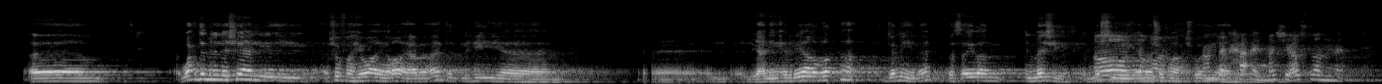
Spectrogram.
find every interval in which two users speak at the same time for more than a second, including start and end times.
10.9-12.6

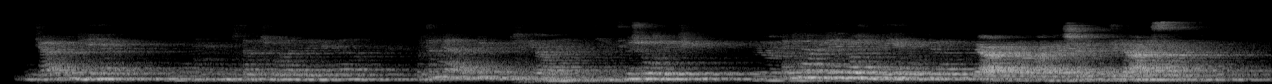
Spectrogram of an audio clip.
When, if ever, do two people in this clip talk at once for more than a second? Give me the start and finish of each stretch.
10.6-11.8

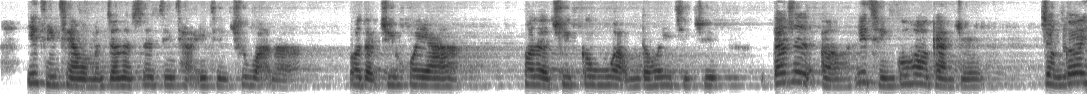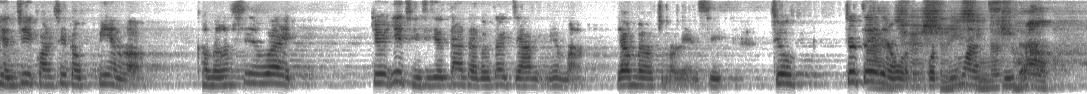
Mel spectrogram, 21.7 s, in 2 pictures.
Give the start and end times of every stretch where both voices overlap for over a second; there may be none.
19.5-21.1

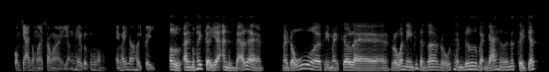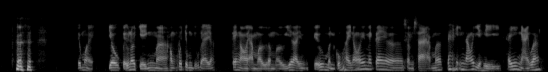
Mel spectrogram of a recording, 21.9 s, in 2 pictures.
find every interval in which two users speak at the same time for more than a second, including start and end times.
none

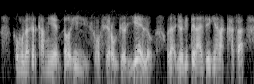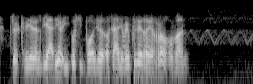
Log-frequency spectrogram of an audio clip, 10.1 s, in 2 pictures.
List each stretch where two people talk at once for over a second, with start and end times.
none

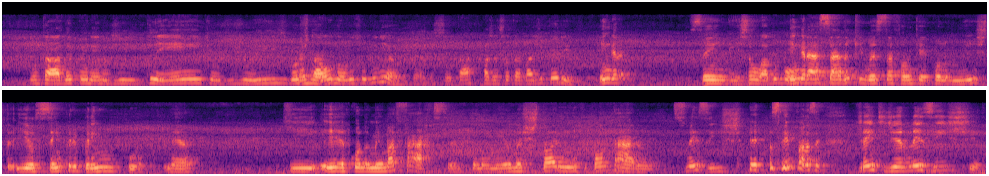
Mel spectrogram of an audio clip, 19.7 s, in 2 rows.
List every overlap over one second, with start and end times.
none

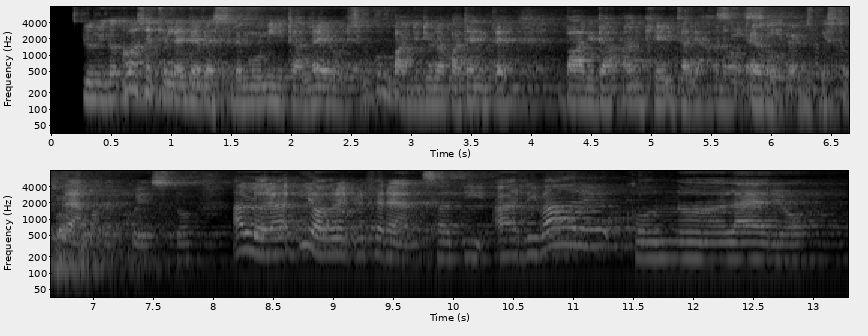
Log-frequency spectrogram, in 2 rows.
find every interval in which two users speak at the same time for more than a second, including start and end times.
5.5-7.0

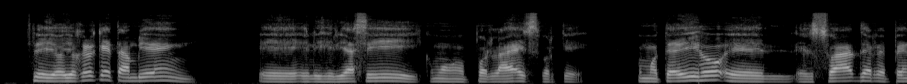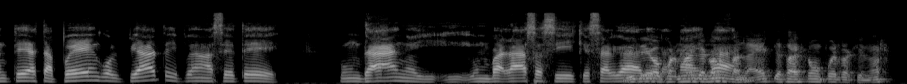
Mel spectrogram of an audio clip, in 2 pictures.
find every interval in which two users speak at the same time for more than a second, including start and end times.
15.3-16.6

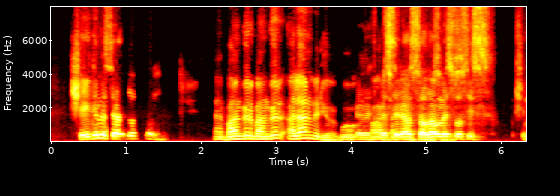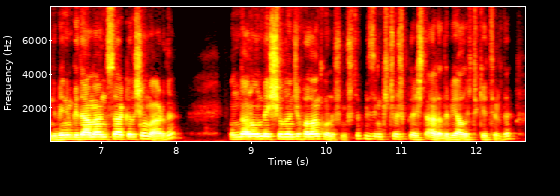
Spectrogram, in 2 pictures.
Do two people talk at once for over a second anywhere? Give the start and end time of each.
4.1-5.5

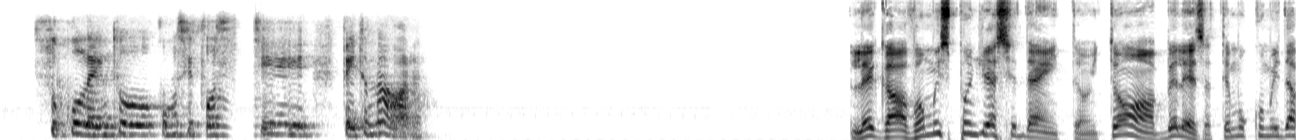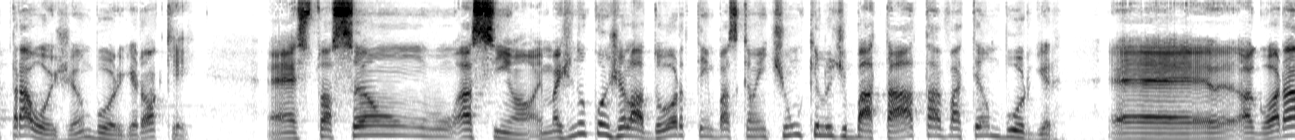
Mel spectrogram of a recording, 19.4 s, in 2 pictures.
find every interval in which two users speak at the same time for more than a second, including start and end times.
none

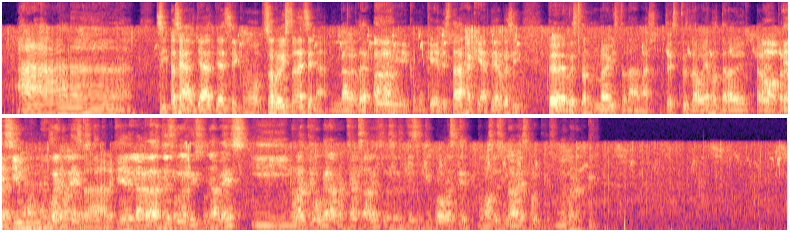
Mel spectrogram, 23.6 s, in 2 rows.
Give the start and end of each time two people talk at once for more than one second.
11.4-13.6

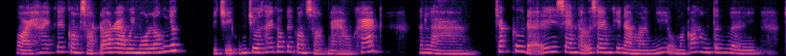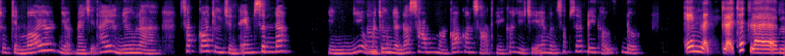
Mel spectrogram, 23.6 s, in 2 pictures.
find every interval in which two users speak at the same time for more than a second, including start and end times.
none

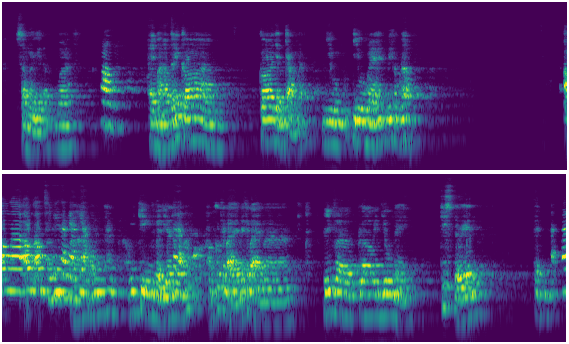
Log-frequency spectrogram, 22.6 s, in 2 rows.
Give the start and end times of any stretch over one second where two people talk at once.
none

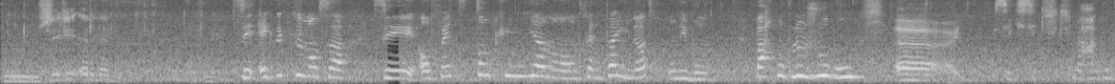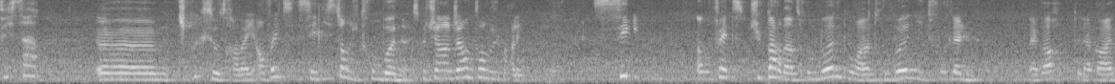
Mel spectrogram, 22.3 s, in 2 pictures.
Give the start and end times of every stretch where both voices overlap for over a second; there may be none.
none

